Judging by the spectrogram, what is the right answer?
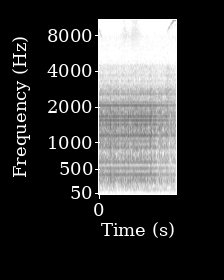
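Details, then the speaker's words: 1947 Lear 662 AM tube radio, warmed up and tuning AM: steady low hum from the tubes with soft hiss between stations; normal for tube radios. "You can hear some humming in the back from the tubes, but background from the tubes, but that's pretty normal for these tube radios."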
